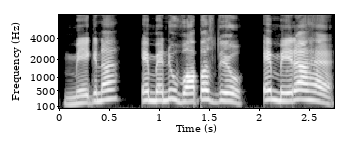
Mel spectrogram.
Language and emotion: Punjabi, angry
